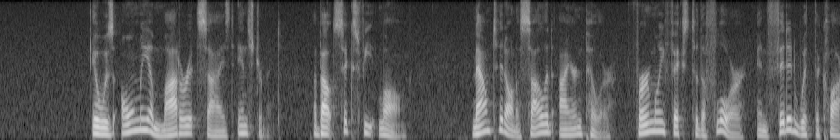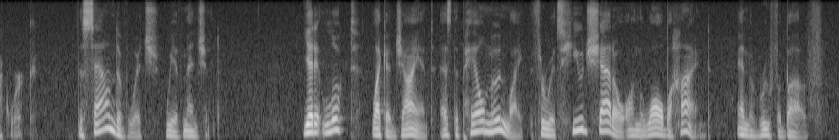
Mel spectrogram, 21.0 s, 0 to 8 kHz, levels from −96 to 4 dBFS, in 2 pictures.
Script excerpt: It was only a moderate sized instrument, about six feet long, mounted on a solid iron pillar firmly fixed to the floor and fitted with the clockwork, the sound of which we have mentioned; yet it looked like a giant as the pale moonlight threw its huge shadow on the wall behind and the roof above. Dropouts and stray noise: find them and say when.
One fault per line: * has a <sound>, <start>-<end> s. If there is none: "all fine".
all fine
